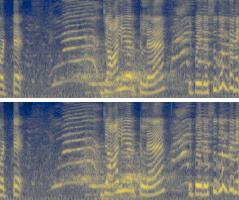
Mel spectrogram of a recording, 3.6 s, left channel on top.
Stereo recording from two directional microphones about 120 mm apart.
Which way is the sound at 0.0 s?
25° left (ahead or behind).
